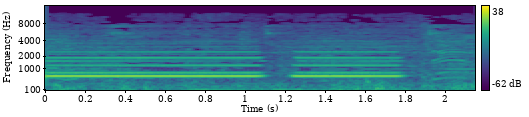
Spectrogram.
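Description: A horn blown in two blasts, each at one steady, unwavering pitch: a long one that stops about a second in, then a shorter one that ends near the end.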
